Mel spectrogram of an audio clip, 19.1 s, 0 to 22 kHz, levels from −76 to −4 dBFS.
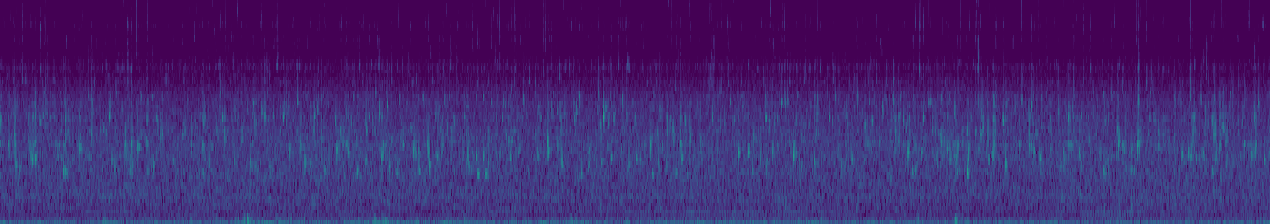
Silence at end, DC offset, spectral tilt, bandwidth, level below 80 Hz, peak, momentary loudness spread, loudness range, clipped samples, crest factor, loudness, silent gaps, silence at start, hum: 0 s; under 0.1%; -2 dB/octave; over 20 kHz; -58 dBFS; -22 dBFS; 4 LU; 1 LU; under 0.1%; 24 dB; -45 LUFS; none; 0 s; none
